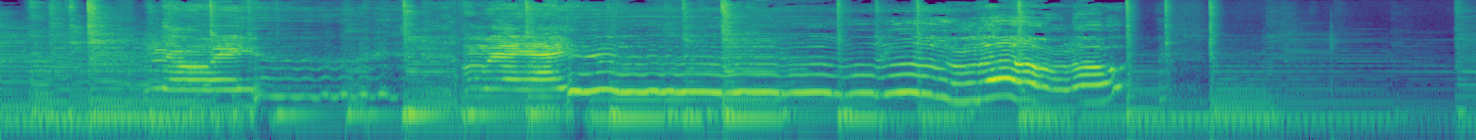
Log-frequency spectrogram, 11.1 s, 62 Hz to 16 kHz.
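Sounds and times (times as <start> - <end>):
acoustic guitar strumming: 0.0 - 11.0
man singing wordless note: 1.1 - 8.5.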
